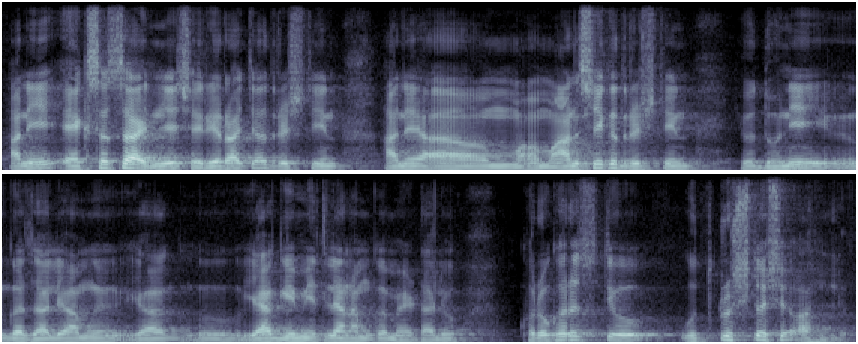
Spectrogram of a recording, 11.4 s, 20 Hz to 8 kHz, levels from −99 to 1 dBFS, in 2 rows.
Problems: none marked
